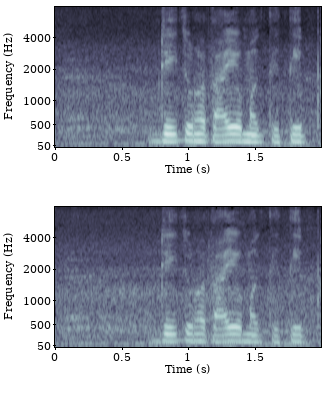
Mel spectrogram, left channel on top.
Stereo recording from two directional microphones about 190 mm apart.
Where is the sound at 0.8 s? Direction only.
40° left (ahead or behind).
